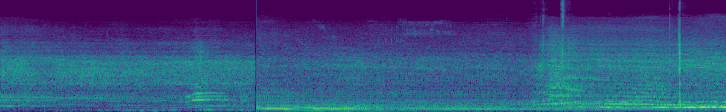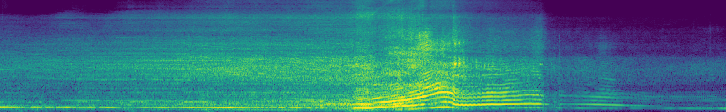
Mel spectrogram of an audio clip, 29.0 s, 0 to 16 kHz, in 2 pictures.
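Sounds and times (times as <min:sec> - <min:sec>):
car exhaust at low revs: 0:05.2 - 0:25.4.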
